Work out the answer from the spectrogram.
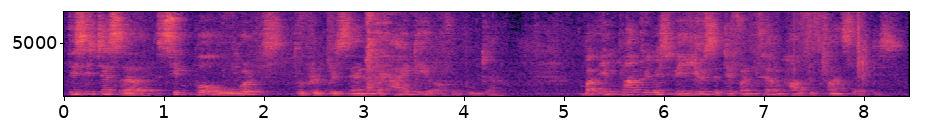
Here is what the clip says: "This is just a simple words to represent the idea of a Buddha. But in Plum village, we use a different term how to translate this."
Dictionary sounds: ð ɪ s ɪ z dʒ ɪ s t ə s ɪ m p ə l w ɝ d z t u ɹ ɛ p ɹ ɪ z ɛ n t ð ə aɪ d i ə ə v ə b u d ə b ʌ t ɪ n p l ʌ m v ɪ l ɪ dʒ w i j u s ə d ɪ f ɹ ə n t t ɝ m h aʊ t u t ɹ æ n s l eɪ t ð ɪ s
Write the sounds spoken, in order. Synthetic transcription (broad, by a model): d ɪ s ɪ s dʒ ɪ s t ə s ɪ m p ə l w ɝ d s t u ɹ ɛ p ɹ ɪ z ɛ n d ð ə aɪ d i ə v ə b u d ə b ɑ t ɪ n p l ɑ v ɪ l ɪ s w i j u s ə d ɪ f ɹ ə n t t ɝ m h aʊ t u t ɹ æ n s l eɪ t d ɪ s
